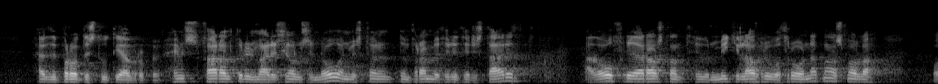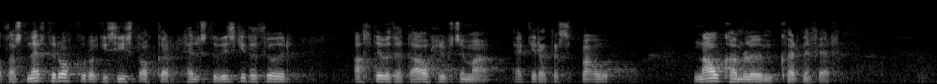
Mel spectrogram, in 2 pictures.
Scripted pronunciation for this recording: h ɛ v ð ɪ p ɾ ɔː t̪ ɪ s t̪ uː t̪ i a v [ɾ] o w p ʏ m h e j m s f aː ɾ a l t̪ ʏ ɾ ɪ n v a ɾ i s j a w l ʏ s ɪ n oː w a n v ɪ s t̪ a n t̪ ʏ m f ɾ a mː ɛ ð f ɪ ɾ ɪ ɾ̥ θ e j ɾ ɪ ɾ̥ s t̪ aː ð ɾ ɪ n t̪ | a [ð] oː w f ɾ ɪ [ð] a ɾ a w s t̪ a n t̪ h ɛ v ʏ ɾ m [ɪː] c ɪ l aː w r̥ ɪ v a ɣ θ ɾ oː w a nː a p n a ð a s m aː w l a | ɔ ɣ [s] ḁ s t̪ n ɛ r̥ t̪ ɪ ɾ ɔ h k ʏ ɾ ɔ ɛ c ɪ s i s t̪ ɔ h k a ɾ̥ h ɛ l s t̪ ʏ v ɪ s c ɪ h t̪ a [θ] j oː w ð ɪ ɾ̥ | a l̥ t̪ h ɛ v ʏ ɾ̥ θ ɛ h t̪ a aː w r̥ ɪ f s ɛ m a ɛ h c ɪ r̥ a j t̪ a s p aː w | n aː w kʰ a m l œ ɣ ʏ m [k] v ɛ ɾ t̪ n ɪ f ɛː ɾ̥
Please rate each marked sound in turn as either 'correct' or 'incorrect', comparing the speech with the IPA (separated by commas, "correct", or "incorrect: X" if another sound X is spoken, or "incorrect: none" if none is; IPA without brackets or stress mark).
correct, correct, correct, correct, incorrect: θ, correct, incorrect: kʰ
